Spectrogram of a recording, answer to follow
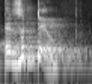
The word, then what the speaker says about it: adjective: इसको बोलना क्या है, एडजेक्टिव, और स्ट्रेस कहां पे, ए पे, एडजेक्टिव कम करना है, एडजेक्टिव, एडजेक्टिव।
